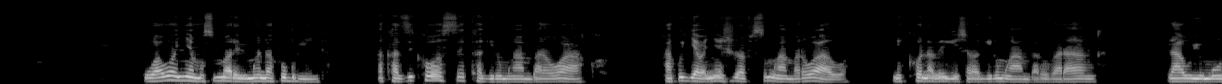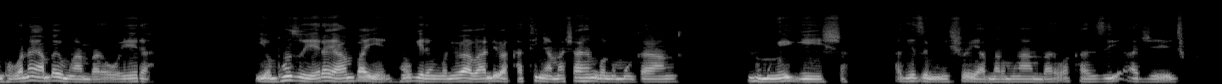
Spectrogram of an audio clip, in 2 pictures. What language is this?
Rundi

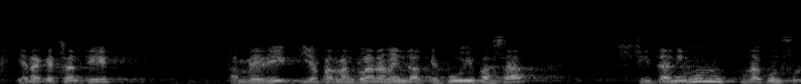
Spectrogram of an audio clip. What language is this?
Catalan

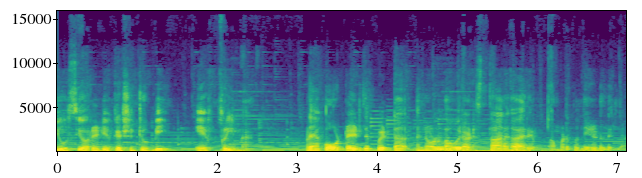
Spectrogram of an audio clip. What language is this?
Malayalam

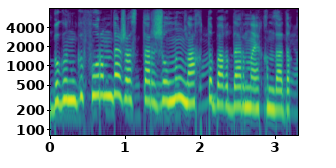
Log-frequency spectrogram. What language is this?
Kazakh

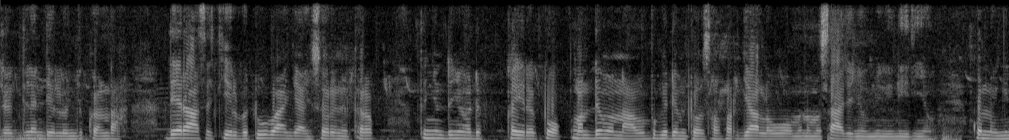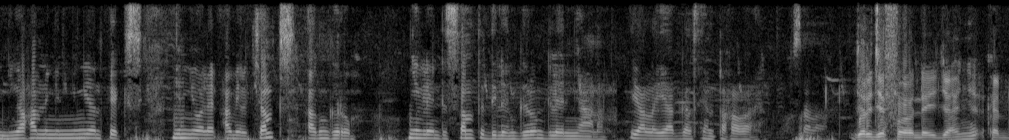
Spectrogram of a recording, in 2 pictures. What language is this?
Wolof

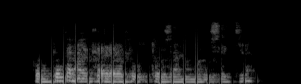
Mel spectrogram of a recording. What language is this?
Catalan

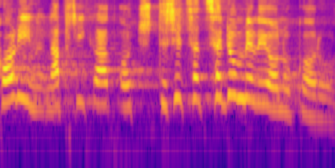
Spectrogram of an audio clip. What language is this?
Czech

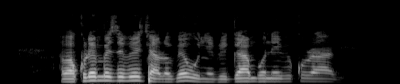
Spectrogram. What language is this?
Ganda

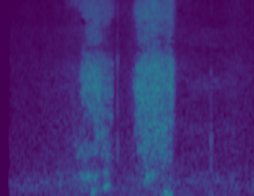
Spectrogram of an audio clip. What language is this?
Pashto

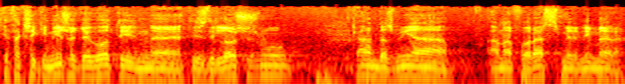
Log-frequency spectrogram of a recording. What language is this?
Greek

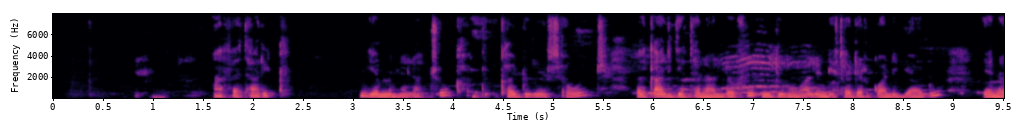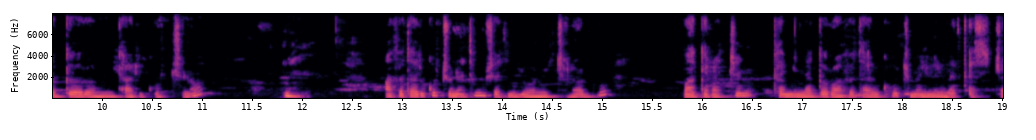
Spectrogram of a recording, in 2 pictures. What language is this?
Amharic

